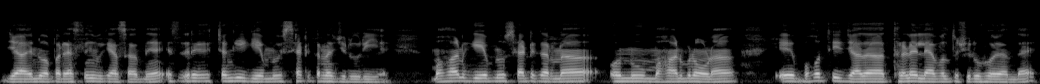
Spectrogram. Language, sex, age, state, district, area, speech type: Punjabi, male, 30-45, Punjab, Kapurthala, urban, spontaneous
